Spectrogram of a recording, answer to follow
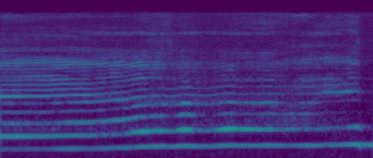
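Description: A young woman's voice holding one long sung note on an open vowel, its pitch rising a little about a second in.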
